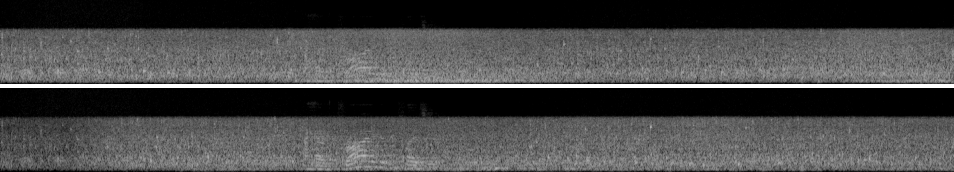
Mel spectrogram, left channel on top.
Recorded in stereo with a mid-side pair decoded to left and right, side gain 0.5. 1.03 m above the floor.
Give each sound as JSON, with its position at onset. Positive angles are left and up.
{"t": 3.0, "sound": "a man speaking", "azimuth_deg": -30, "distance_m": 3.0}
